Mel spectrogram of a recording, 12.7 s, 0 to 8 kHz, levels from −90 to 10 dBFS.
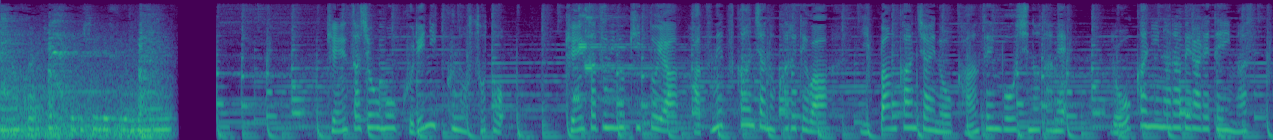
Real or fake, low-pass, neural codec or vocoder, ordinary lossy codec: real; 7.2 kHz; none; none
